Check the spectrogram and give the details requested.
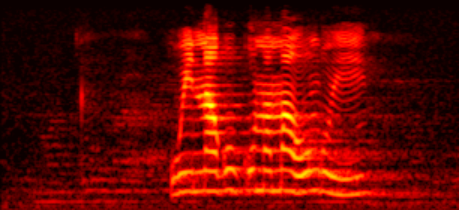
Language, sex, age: Tsonga, female, 23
